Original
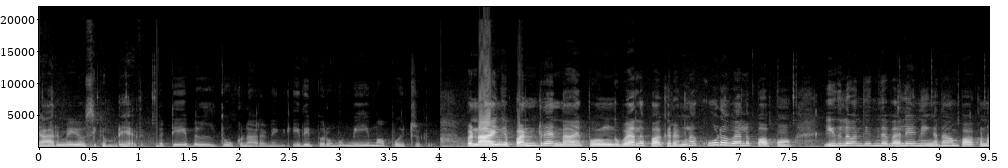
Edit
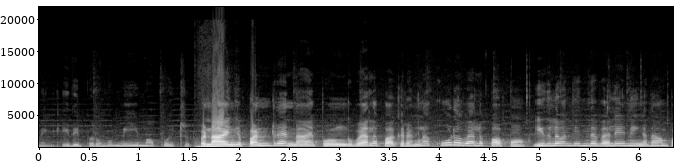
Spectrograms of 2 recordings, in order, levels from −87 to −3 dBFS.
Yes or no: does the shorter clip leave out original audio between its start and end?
yes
